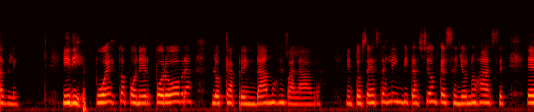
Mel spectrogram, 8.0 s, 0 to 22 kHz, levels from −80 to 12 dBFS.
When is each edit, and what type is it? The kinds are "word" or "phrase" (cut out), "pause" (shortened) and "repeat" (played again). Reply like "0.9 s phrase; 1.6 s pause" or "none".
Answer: 4.3 s word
